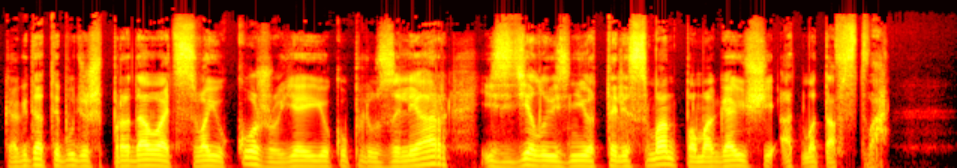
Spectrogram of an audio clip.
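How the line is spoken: Affirming innkeeper. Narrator (Russian): подтвердил хозяин

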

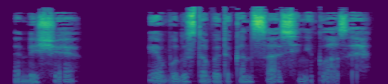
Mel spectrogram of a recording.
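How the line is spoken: Hoarse, intimate. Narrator (Russian): хрипло сказал Барс

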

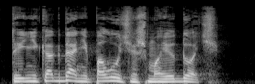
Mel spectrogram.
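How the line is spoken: Cold repetition. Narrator (Russian): Холодно, повторил Ицуки Кураганы

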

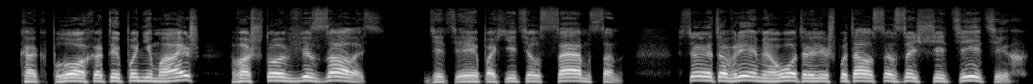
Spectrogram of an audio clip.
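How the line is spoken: Monstrous roaring laughter. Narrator (Russian): И чудище расхохоталось

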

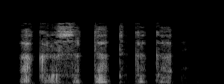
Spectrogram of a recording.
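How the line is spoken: Whispered. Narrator (Russian): прошептал он

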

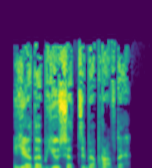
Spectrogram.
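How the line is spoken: Promising. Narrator (Russian): пообещала государыня

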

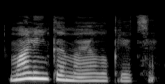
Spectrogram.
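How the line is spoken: Calm. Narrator (Russian): спокойно сказал он

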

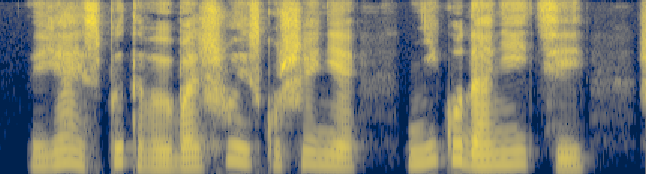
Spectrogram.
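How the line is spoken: Whispered in ear. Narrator (Russian): шепнул Филипп девушке на ухо

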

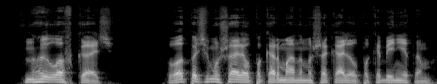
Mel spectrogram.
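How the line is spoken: Laughing grandson. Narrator (Russian): засмеялся внук

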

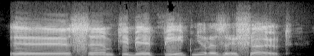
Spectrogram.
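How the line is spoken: Mocking. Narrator (Russian): насмешливо прищурился Фред

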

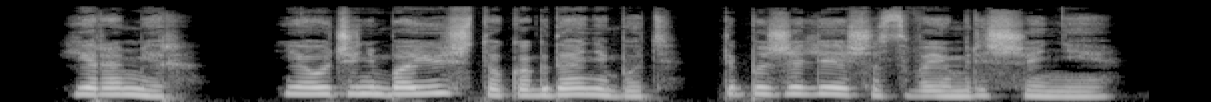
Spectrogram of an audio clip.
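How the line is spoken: Quiet speech. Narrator (Russian): тихо сказала я

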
